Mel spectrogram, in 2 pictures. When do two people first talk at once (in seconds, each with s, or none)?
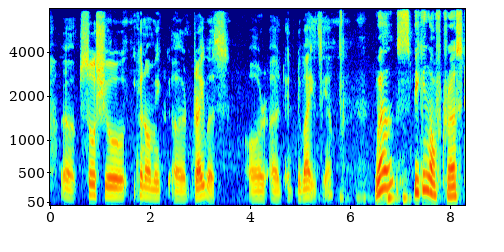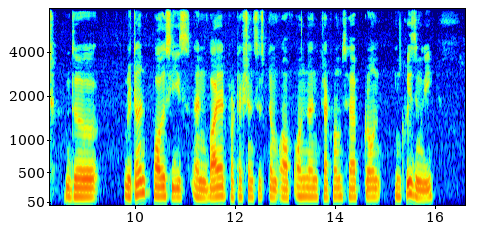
none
